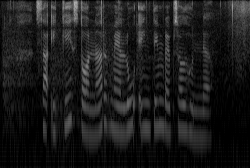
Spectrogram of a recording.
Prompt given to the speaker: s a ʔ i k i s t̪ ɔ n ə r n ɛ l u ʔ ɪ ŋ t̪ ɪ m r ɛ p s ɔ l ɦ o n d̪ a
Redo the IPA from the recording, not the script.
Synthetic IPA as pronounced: s a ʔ i k i s t̪ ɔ n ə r m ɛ l u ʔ ɪ ŋ t̪ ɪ m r ɛ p s ɔ l ɦ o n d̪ a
